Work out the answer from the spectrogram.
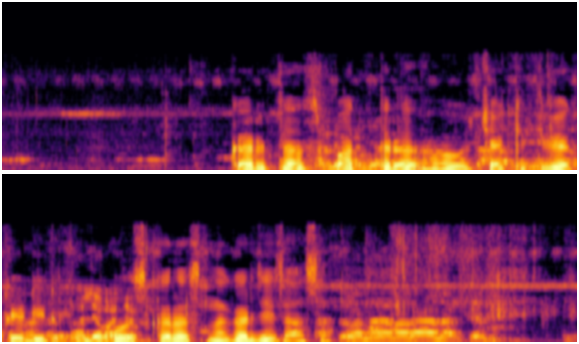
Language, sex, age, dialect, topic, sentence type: Marathi, male, 18-24, Southern Konkan, banking, question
